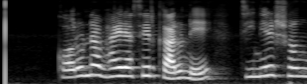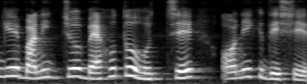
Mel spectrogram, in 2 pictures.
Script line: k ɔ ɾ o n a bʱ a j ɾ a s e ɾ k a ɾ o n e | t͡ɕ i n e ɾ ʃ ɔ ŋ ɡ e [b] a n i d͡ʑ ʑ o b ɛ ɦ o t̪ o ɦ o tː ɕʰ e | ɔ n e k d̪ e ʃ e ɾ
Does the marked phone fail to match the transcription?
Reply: no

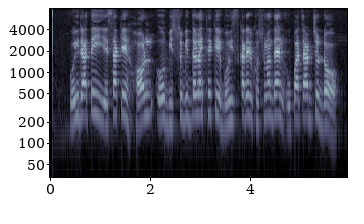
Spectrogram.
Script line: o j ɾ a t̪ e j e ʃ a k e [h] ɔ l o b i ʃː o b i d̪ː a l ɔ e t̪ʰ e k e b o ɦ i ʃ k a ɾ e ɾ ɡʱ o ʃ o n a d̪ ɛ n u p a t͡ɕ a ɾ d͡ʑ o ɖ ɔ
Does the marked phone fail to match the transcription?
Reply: no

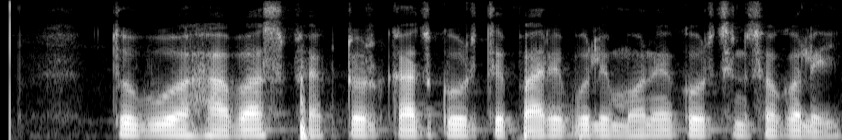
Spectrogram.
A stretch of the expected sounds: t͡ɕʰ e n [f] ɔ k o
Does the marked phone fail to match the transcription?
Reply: yes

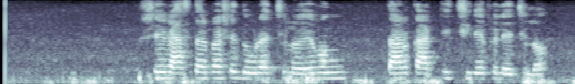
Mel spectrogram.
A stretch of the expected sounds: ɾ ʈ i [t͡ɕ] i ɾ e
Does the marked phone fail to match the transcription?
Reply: yes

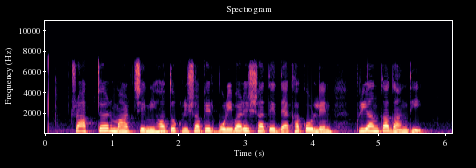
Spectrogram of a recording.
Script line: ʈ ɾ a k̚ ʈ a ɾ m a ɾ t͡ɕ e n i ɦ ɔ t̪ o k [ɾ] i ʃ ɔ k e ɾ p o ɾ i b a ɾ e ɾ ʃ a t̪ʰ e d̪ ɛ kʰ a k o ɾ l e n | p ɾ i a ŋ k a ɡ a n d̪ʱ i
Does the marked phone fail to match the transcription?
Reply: no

